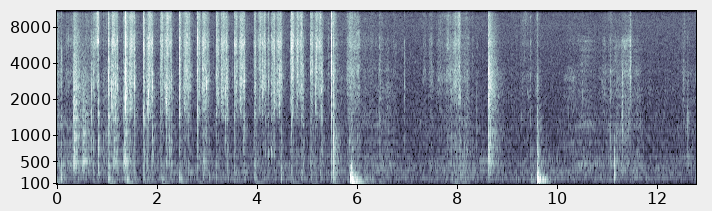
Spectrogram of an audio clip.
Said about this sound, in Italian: Mettiamoci le carte dell'Angelion.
